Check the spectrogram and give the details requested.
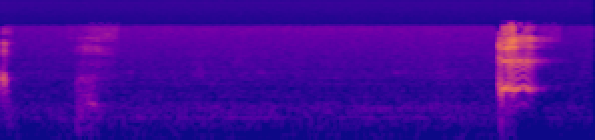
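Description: Sudden short voiced catches come at irregular gaps, the last one louder, fitting an adult's hiccups.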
